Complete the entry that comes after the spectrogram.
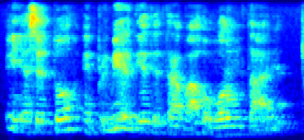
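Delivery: normal talking voice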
